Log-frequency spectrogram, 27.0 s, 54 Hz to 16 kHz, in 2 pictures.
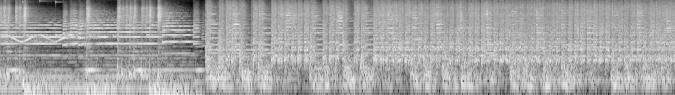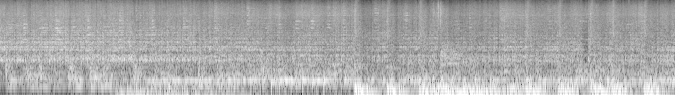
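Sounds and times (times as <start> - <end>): fast drumming: 0.0 - 27.0
deep low bass: 15.8 - 27.0.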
